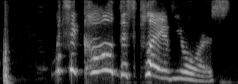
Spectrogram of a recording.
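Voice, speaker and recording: A woman's voice: extremely high pitch, wildly swooping pitch, slow, heavily acted, rough recording. A woman playing a prim, easily shocked villager. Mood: indignant. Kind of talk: amateur play reading. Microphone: video call.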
